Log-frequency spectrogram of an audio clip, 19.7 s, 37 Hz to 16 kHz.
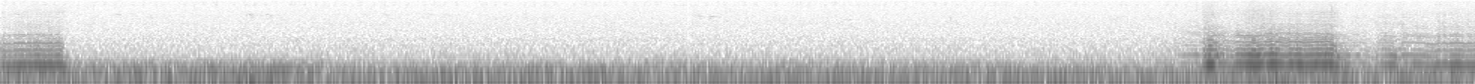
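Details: European hornets at a feeding site in Dohr, Eifel, on 11 July 2022, shared with median wasps; a low droning wing buzz with rich harmonics sounds briefly at the start and again for about two seconds near the end, with a quiet low rumble between.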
